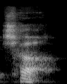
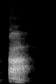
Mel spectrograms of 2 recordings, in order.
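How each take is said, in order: First: It starts with a 'ch' as in church. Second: It starts with a rough rasp in the throat. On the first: The speaker calls it wrong. "This is not cha. That's the English way of saying it" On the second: The speaker calls it right. "Sound like you hawking up some spit"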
